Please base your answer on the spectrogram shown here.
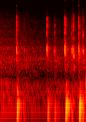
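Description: Computer keyboard keys pressed for a Command shortcut: a few soft, close clicks in quick uneven pairs, quiet and alone with no voices.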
